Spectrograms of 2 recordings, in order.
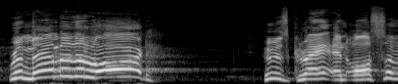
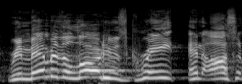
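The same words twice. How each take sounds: First: It is spoken in a put-on Scottish accent. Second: It is spoken in the speaker's normal accent. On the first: "I'm just going to go for my best Scottish accent" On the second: "All right, I'll stop"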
